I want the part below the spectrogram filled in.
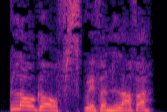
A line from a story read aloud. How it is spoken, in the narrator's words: yelled a man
